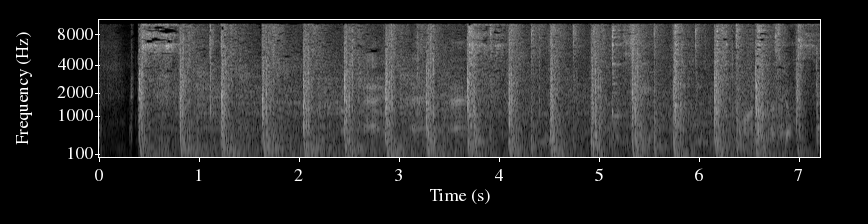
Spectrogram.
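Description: A radio show's theme jingle: loud, dense music driven by a steady, punchy thumping beat that pulses evenly for several seconds after a brief quiet start.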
